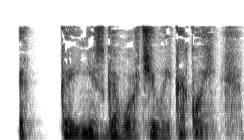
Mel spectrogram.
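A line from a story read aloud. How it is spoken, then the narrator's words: Muttering. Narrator (Russian): пробормотал купец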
